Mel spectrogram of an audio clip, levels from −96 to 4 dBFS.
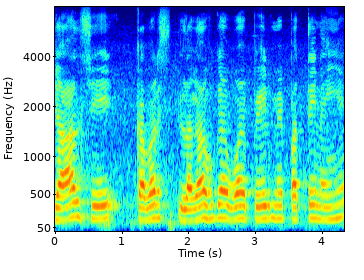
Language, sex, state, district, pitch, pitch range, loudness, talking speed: Hindi, male, Uttar Pradesh, Hamirpur, 170 Hz, 160-175 Hz, -22 LUFS, 150 wpm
